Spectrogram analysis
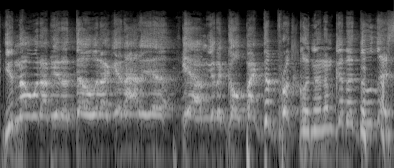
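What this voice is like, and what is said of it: Imitates a film character's accent. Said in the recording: “His accent is my favorite in the movie”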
